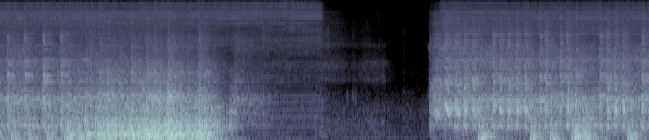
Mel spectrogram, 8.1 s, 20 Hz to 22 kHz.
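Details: BMW K100 cafe racer project, first start after flushing bad old fuel with fresh: catches and revs, drops nearly silent briefly, restarts into steady pulsing idle with no knocking or ticking.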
